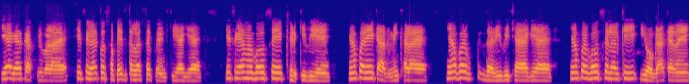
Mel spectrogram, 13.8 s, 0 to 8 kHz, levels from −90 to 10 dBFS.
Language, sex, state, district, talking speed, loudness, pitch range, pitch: Hindi, male, Bihar, Saran, 195 wpm, -15 LUFS, 145-210 Hz, 180 Hz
